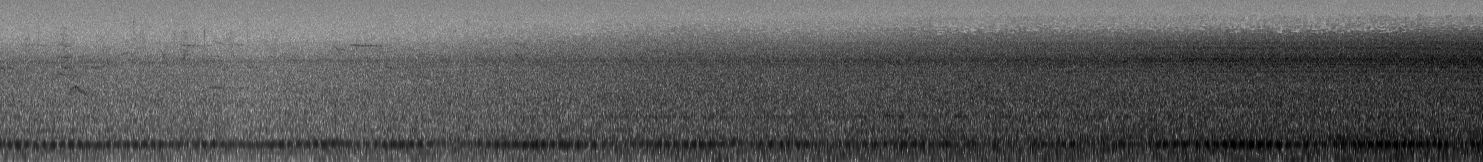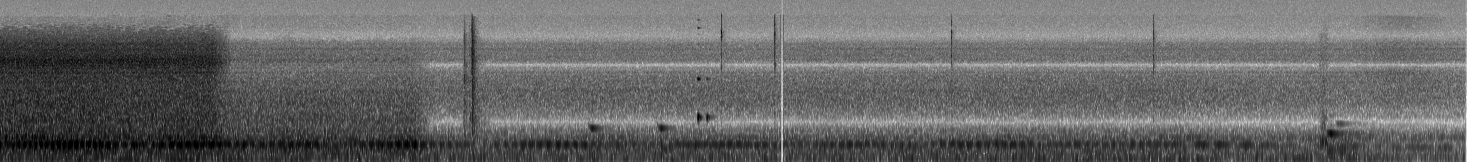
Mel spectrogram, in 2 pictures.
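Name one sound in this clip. An electric train hums steadily nearby.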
